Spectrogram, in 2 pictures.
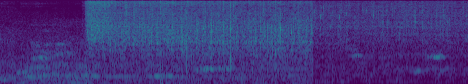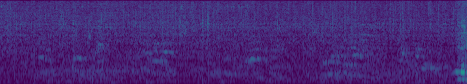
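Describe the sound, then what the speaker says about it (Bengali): Tadka ingredients sizzling in a hot pan, a loud bright frying hiss that starts abruptly, then settles into a quieter crackle with a voice talking over it. "খুব ভালোভাবে ভেজে নিতে হবে"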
